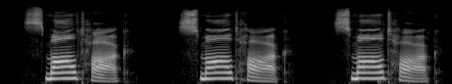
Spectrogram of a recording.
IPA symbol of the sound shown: ɔ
